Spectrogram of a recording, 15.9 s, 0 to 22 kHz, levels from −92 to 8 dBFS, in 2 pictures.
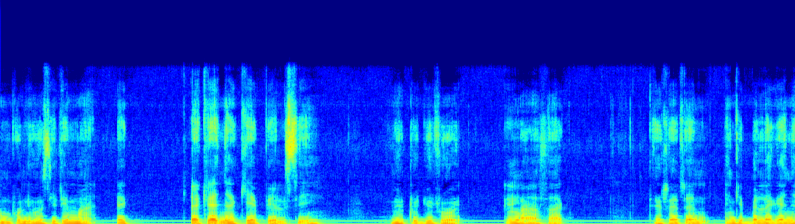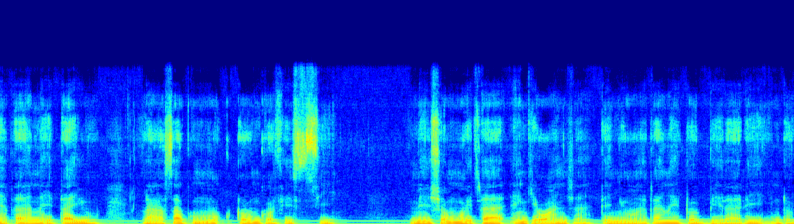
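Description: From start to finish the speech sounds rough and grainy, with noise between harmonics, which points likely to low-delay AAC compression (AAC-ELD) at a low bitrate near 32 kbps. Throughout, the level also ripples by about 11 dB at around 300 Hz, giving a metallic buzz with extra tones: overlap-add ripple from frames rejoined with uneven overlap gain.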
